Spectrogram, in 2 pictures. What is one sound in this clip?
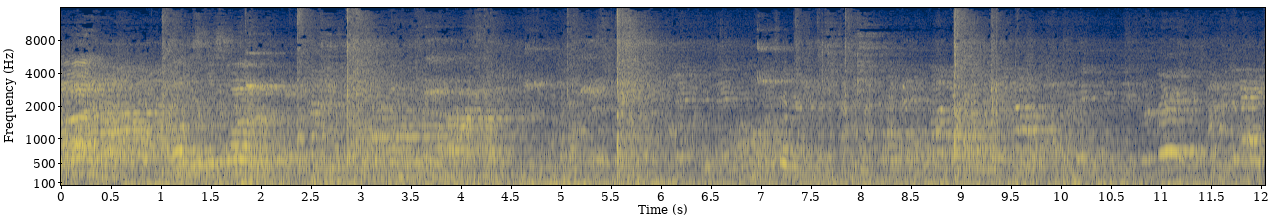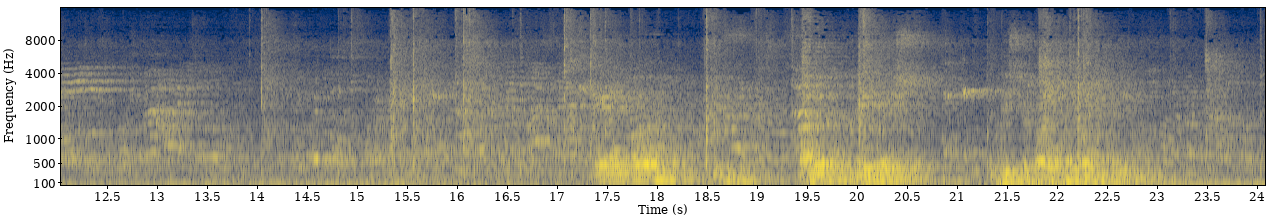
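Shuttlecocks are struck with sharp pops of rackets in a large echoing hall.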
